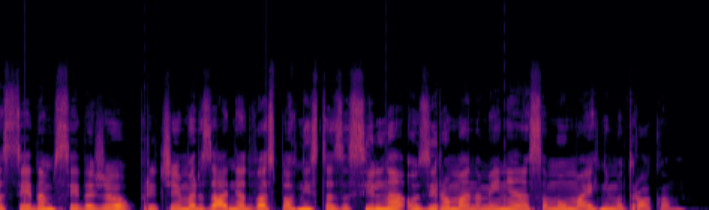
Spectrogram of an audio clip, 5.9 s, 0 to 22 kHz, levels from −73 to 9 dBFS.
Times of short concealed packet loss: none

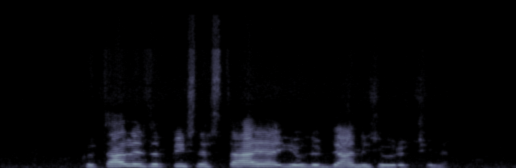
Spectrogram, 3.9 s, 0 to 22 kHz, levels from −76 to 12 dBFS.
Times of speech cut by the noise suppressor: 1.30-1.73, 3.14-3.35

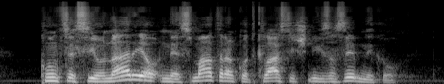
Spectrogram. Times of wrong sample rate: none

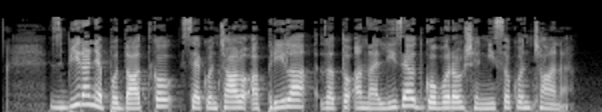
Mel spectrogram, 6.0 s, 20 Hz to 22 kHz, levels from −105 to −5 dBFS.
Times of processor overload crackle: none

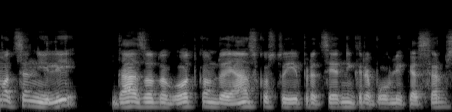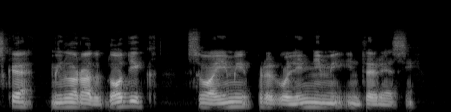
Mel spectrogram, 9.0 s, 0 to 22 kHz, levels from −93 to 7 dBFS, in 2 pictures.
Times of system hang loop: none

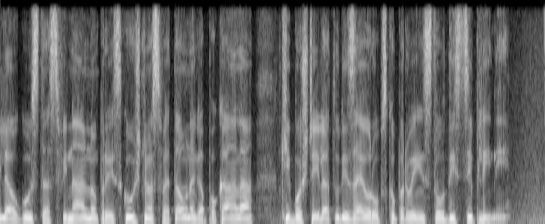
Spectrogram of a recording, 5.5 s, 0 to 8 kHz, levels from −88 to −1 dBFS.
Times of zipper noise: none

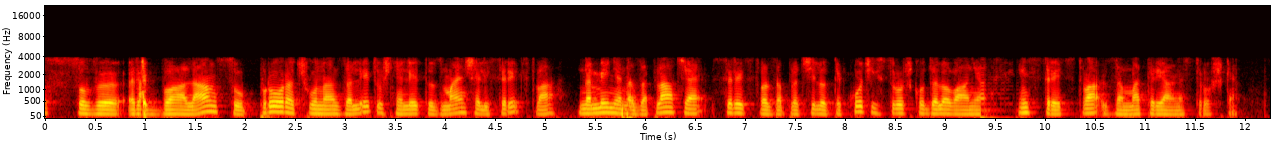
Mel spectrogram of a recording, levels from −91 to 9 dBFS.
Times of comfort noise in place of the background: none

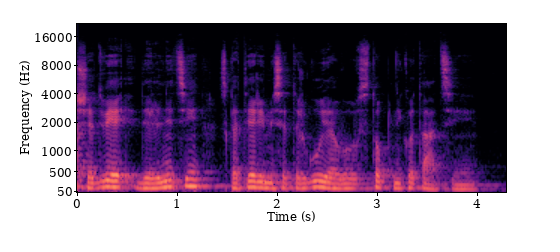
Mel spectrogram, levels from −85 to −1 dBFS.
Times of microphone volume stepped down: none

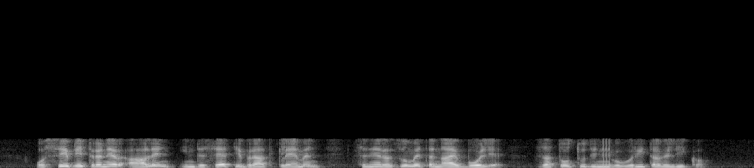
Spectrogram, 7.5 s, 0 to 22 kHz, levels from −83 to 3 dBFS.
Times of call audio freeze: none

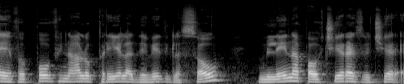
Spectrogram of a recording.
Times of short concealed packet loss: none

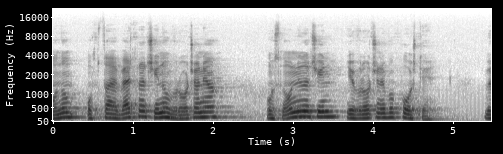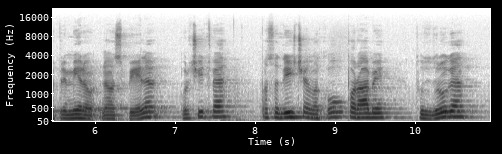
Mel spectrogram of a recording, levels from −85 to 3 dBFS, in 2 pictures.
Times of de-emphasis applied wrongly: none

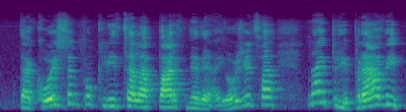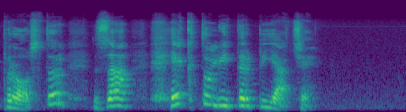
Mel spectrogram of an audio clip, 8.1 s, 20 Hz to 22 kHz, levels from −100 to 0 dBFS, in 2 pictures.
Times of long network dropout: none

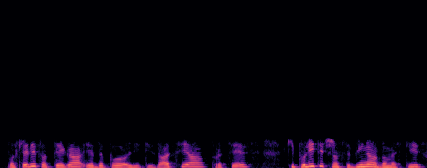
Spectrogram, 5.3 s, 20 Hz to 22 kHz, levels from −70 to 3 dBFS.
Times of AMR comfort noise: 0.04-0.12

